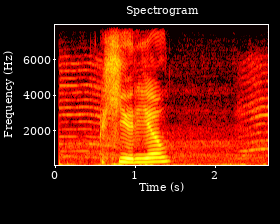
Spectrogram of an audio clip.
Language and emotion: Russian, angry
